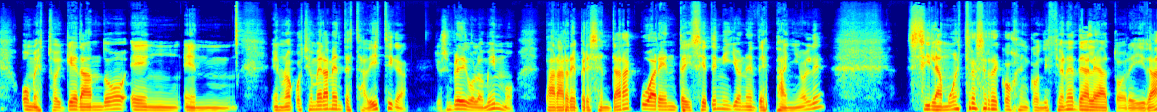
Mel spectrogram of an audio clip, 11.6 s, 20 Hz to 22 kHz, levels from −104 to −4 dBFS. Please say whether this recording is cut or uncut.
uncut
